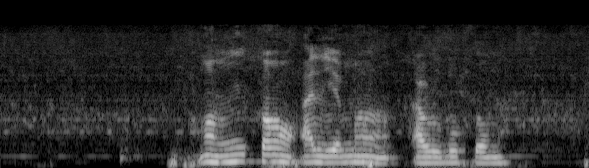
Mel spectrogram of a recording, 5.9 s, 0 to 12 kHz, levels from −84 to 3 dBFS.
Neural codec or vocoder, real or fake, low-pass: codec, 16 kHz, 4 kbps, X-Codec, HuBERT features, trained on general audio; fake; 7.2 kHz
